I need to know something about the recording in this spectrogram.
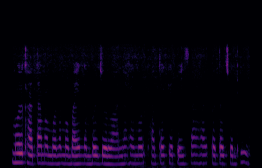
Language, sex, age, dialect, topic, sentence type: Chhattisgarhi, female, 18-24, Northern/Bhandar, banking, question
